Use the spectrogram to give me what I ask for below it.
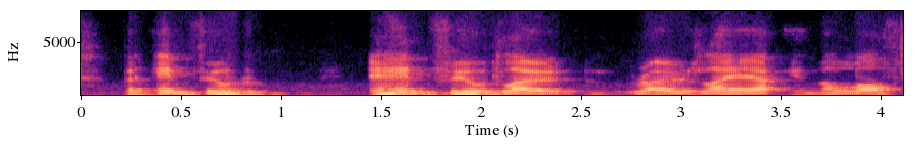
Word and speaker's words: Anfield: Lee from an anfield I have a problem pronouncing that word for some reason Enfield Road that's probably because there's a suburb here called Enfield and it in my head but anfield anfield load road layout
